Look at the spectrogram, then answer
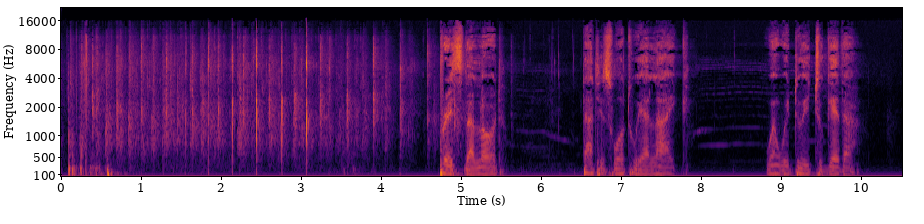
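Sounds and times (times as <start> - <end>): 
audience clapping hands: 0.0 - 5.8
speech: 4.8 - 5.6, 6.5 - 7.9, 8.8 - 10.0.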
